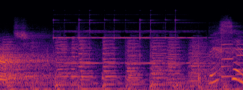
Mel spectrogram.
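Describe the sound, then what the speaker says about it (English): A small bell tinkles in a scene from the film It's a Wonderful Life, with repeated bright rings heard through music and dialogue. "Teacher says every time a bell rings, an angel gets its wings."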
